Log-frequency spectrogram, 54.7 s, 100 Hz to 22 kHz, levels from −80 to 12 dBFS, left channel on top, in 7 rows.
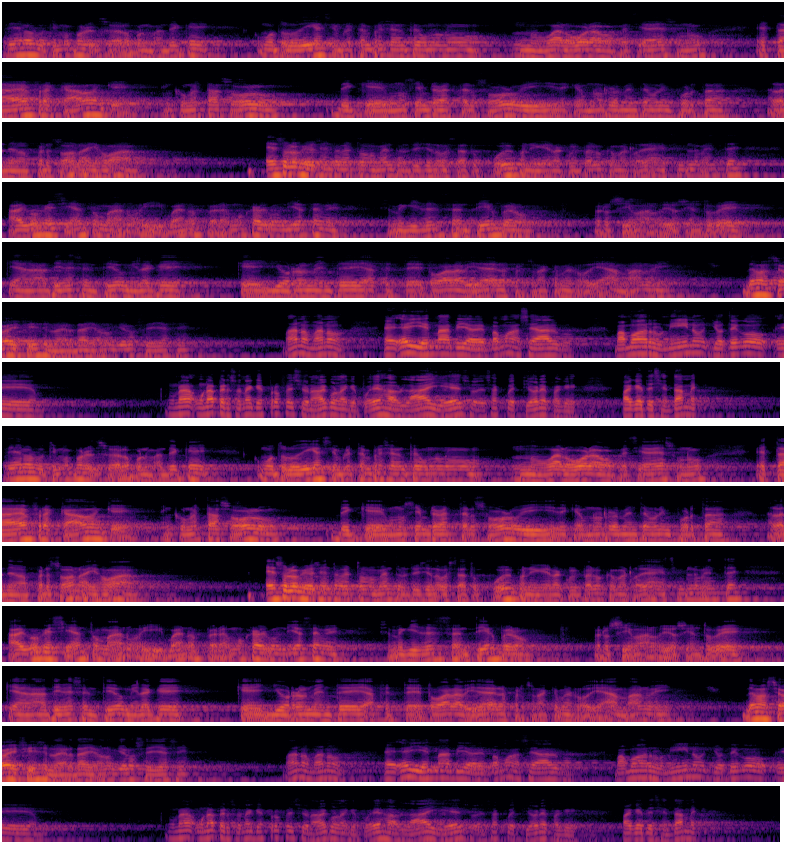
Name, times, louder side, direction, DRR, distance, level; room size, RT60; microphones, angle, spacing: voice 1, 0.0-2.1 2.5-4.8 5.1-7.0 7.5-10.6 11.1-15.1 15.5-17.0 18.3-23.0 23.5-26.8 27.3-28.8 29.4-30.9 31.3-33.1 33.6-38.0 38.7-41.0, right 2 dB, 70° right, 10 dB, 1.1 m, -31 dB
voice 2, 41.9-42.5 42.9-44.8 45.2-47.3 48.5-52.7 53.1-53.8, left 4 dB, 75° left, 13 dB, 0.8 m, -32 dB
28.5 x 21.0 x 5.2 m, 2.7 s
head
